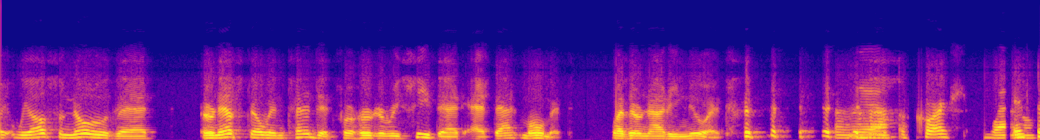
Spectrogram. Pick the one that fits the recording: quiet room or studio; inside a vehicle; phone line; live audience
phone line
